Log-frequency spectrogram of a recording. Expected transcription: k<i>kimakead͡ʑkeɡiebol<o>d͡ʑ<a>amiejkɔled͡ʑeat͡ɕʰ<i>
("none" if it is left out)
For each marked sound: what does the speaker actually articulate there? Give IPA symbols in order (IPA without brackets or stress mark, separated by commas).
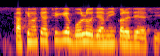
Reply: a, o, e, i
